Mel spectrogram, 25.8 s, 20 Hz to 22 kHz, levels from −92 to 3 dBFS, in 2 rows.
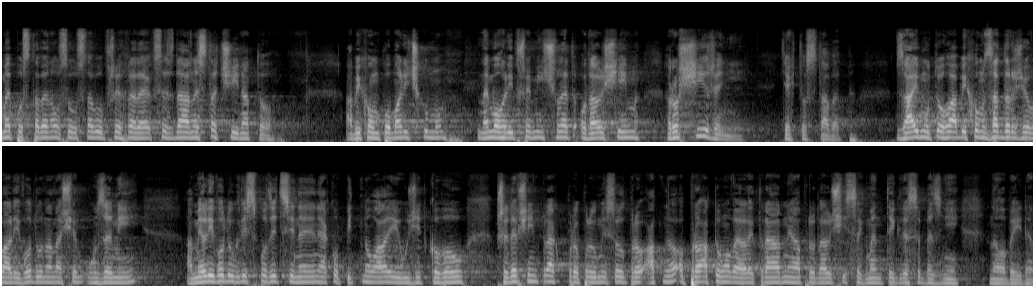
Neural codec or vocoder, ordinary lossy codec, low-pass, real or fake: none; AAC, 48 kbps; 9.9 kHz; real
